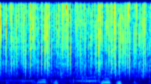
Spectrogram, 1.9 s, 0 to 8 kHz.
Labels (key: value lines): label: biophony, cascading saw
recorder: SoundTrap 600 or HydroMoth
